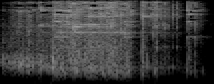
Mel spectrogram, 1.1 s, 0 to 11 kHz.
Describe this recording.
-Glass Impact, Shatter & Tinkle Hits
-Short Samples < 1s
-Foley, Game & Productions Sounds
Mic(s): Shure SM7B, Sennheiser MHK416.
Source: Breaking Glass
Processing: None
